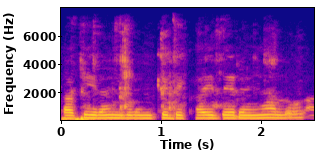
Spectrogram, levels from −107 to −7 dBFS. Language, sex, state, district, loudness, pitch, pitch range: Hindi, female, Bihar, Jahanabad, -17 LUFS, 205 Hz, 205-210 Hz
